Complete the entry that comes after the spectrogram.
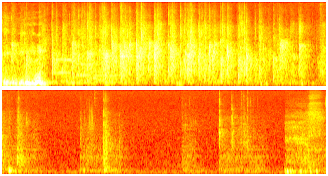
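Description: An audience applauds in a dense burst of clapping that fades after a few seconds, leaving a few scattered claps and quiet room noise.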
